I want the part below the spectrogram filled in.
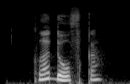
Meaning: pantry, storeroom
- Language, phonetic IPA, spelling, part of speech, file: Russian, [kɫɐˈdofkə], кладовка, noun, Ru-кладовка.ogg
